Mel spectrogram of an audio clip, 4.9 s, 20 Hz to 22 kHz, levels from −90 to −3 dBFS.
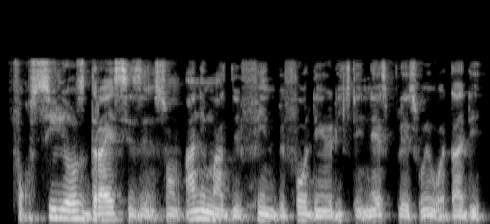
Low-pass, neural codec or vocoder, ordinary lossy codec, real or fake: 7.2 kHz; none; none; real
